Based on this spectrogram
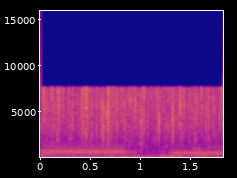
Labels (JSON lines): {"label": "biophony, croak", "recorder": "SoundTrap 500"}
